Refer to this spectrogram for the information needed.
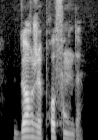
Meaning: deepthroating
- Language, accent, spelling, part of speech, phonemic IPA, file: French, France, gorge profonde, noun, /ɡɔʁ.ʒ(ə) pʁɔ.fɔ̃d/, LL-Q150 (fra)-gorge profonde.wav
